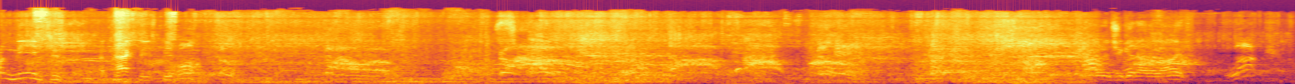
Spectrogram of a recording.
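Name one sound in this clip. Blades clash and strike in a fierce fight.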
